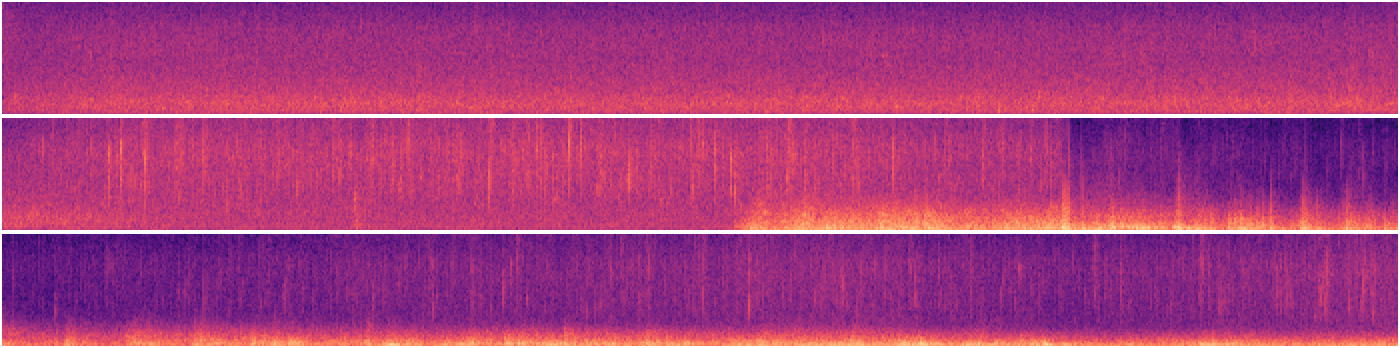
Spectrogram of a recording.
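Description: A steady rush of flowing stream water. About halfway through, heavy rain with rumbling thunder cuts in suddenly and stays loud.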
